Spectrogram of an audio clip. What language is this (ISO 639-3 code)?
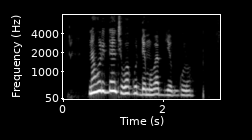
lug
